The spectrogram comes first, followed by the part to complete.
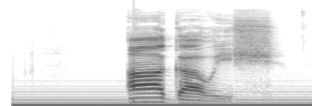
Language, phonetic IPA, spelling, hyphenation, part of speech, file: German, [ˈaːɐ̯ˌɡaʊ̯ɪʃ], aargauisch, aar‧gau‧isch, adjective, De-aargauisch.ogg
- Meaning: of Aargau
